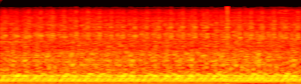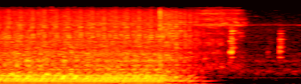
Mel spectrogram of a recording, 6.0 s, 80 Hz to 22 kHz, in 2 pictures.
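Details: Newly built carbureted turbocharged Mazda B6D engine, first run: steady even idle with clean low hum, then quick shutdown, turbo still spinning afterward; runs smoothly.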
